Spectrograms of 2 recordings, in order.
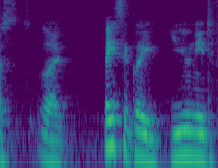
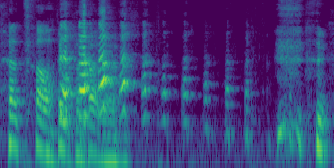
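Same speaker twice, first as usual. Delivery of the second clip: laughing; 7 dB louder than usual. Real, not acted. Recalling Fawlty Towers, laughing hard.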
